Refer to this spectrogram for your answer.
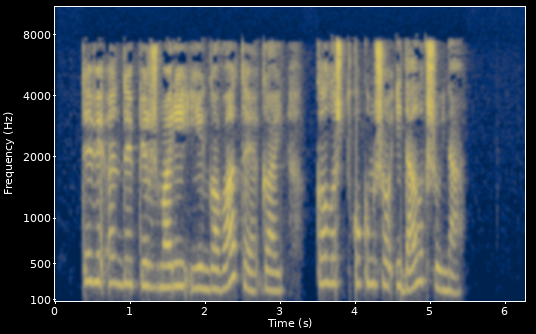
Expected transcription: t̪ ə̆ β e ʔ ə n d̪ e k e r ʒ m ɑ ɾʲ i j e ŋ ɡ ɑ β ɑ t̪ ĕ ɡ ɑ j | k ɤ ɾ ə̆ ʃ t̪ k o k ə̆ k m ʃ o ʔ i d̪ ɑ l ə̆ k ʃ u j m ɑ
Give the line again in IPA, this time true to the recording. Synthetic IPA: t̪ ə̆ β e ʔ ə n d̪ e p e r ʒ m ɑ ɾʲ i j e ŋ ɡ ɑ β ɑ t̪ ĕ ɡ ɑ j | k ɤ l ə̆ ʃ t̪ k o k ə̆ m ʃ o ʔ i d̪ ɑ l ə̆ k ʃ u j n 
